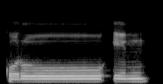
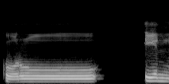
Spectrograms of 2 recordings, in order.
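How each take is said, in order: First: KURU'IN with long "ruu" flowing to a clean "in"; measured hamzah. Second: KURU'IN with long "ruu", a gap, then forced "in"; exaggerated hamzah. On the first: Teacher corrects the reading, measured hamzah in KURU'IN. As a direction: hold "ruu" in "kuru'in", then an unforced catch. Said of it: "tapi kuru'in gitu". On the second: Teacher shows what not to do, overdone hamzah in KURU'IN. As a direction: detach and push the "in" of "Kuru'in". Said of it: "nggak gitu". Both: Shown as a demonstration.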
